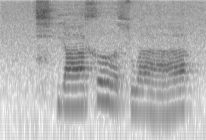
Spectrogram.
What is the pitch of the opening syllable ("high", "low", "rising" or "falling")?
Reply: rising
